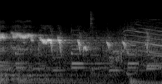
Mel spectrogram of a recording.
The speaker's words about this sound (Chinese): 知更鸟用它小小的声带吊着嗓子。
